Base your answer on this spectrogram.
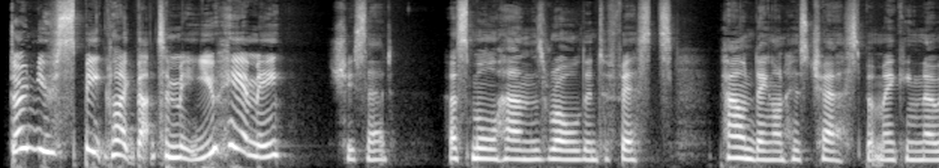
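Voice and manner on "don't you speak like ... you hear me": high, loud furious scolding. A narrator's reading. Wife pounding on husband's chest, furious. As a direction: give him a piece of her mind.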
